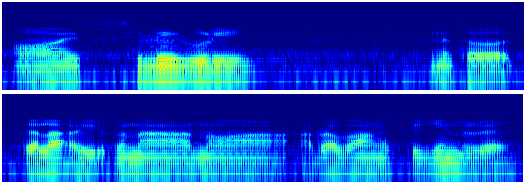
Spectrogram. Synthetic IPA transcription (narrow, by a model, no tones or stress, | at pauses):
ɔjsiliɡuɽi | nɛt̪ɔt͡ʃalaʔɦujṵʔkananɔwaɾabʱaŋsid͡ʒinɾɛ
